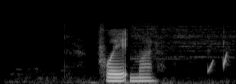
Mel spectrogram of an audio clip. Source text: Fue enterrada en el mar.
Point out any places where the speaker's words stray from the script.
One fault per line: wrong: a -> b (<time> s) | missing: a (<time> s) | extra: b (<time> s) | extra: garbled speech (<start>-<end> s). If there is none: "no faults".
missing: enterrada en el (1.3 s)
